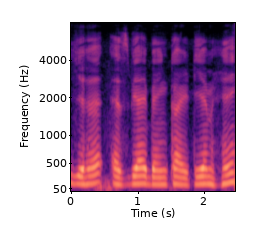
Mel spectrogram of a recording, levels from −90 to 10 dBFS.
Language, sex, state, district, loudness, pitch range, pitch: Hindi, male, Chhattisgarh, Bilaspur, -15 LUFS, 130-140 Hz, 135 Hz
